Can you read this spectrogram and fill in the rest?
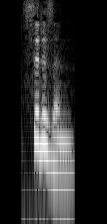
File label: "citizen", English, voice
